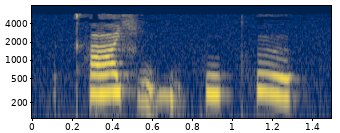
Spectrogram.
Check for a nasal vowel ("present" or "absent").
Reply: absent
